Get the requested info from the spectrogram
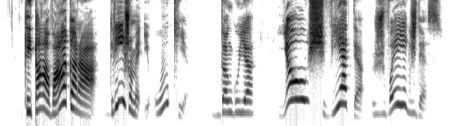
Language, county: Lithuanian, Vilnius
